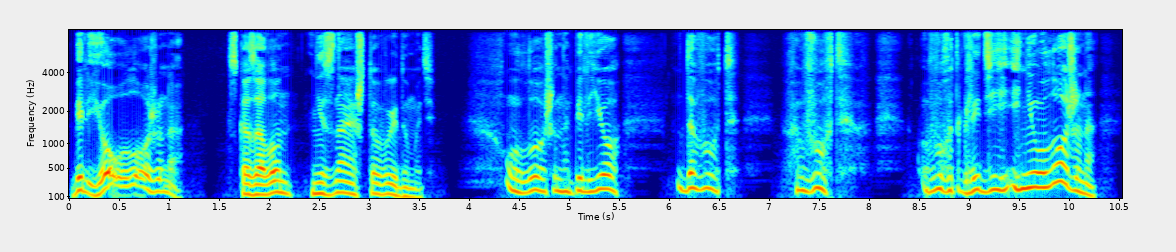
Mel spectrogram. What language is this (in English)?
Russian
